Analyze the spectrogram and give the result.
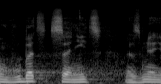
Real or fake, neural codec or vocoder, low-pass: fake; autoencoder, 48 kHz, 128 numbers a frame, DAC-VAE, trained on Japanese speech; 14.4 kHz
